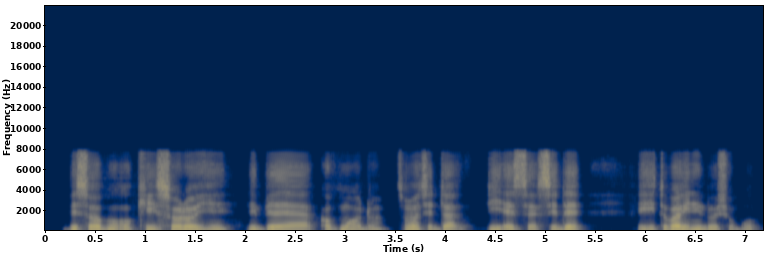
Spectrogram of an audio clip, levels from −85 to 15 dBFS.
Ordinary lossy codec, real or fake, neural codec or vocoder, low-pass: none; fake; codec, 16 kHz, about 1 kbps, DyCAST, with the encoder's durations; none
